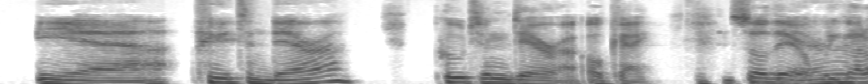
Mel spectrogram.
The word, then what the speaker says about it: Puentedura: How do you pronounce his name? Yeah, Puentedura.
